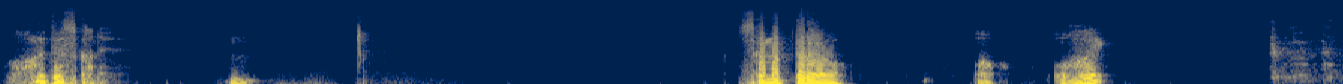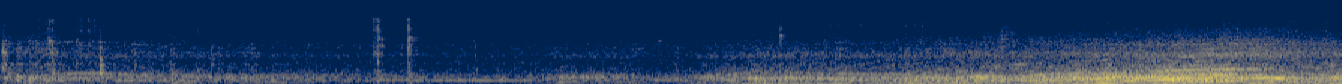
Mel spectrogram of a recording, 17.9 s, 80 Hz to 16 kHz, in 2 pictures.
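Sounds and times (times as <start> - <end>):
speech: 0.2 - 0.8, 5.1 - 5.7, 6.5 - 7.4
car engine starting and revving: 8.5 - 17.9.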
